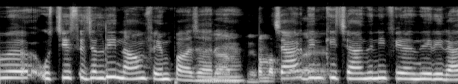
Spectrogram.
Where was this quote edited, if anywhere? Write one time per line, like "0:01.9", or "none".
0:02.5

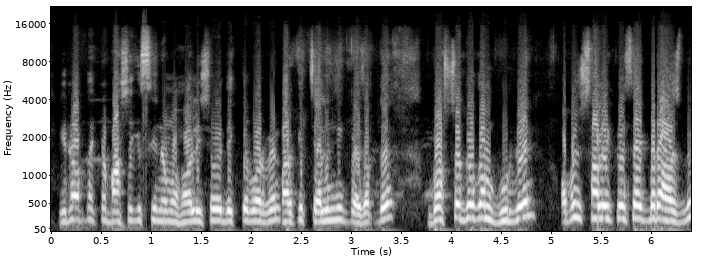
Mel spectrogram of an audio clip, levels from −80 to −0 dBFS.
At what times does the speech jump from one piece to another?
0:02.3

